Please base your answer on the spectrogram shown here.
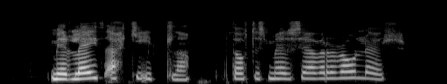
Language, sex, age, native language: Icelandic, female, 12, Icelandic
